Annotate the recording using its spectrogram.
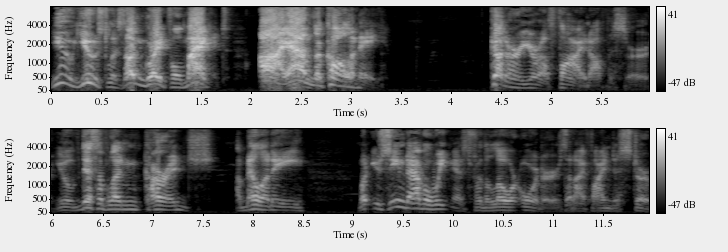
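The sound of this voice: A man's raised, projected, put-on character voice at a fairly high pitch. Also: moderate pace.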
